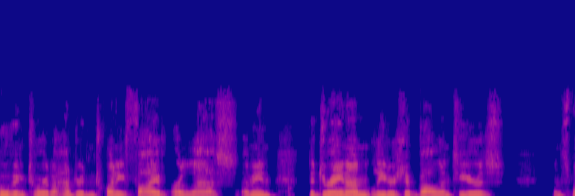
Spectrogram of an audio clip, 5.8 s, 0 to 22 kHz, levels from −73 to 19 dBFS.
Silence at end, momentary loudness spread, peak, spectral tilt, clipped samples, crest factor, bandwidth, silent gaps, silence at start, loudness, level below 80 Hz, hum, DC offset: 0 s; 12 LU; -6 dBFS; -5.5 dB/octave; under 0.1%; 18 dB; 12 kHz; none; 0 s; -24 LUFS; -60 dBFS; none; under 0.1%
